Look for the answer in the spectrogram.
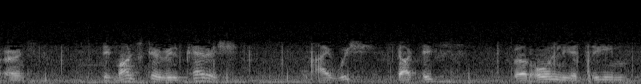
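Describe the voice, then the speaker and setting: An actor playing an anguished yet ardent baron scientist in old-time radio drama, formal and melodramatic, on an old radio recording. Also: male voice, on the low side, highs cut off, noisy background, natural voice. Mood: resolute, troubled.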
